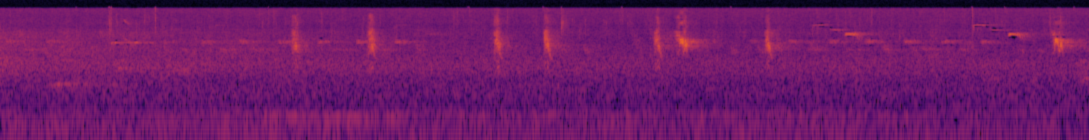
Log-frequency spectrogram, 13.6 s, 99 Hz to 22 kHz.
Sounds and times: constant rumble of main street 0.0 - 13.6
light rain almost mist 0.0 - 13.6

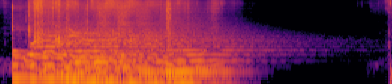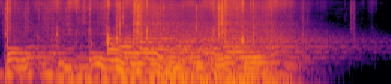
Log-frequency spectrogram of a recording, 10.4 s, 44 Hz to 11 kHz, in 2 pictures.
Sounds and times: Melodic Cracking Texture 0.2 - 3.2
Melodic Cracking Texture 5.3 - 10.3

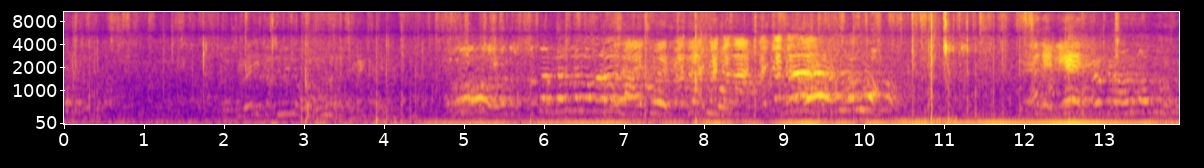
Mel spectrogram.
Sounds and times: ball 0.0 - 0.6
vehicles that happen about the playground 0.0 - 13.9
Players are listened shouting and encouraging between them 1.8 - 10.7
ball 2.8 - 13.2
Players are listened shouting and encouraging between them 11.9 - 13.9

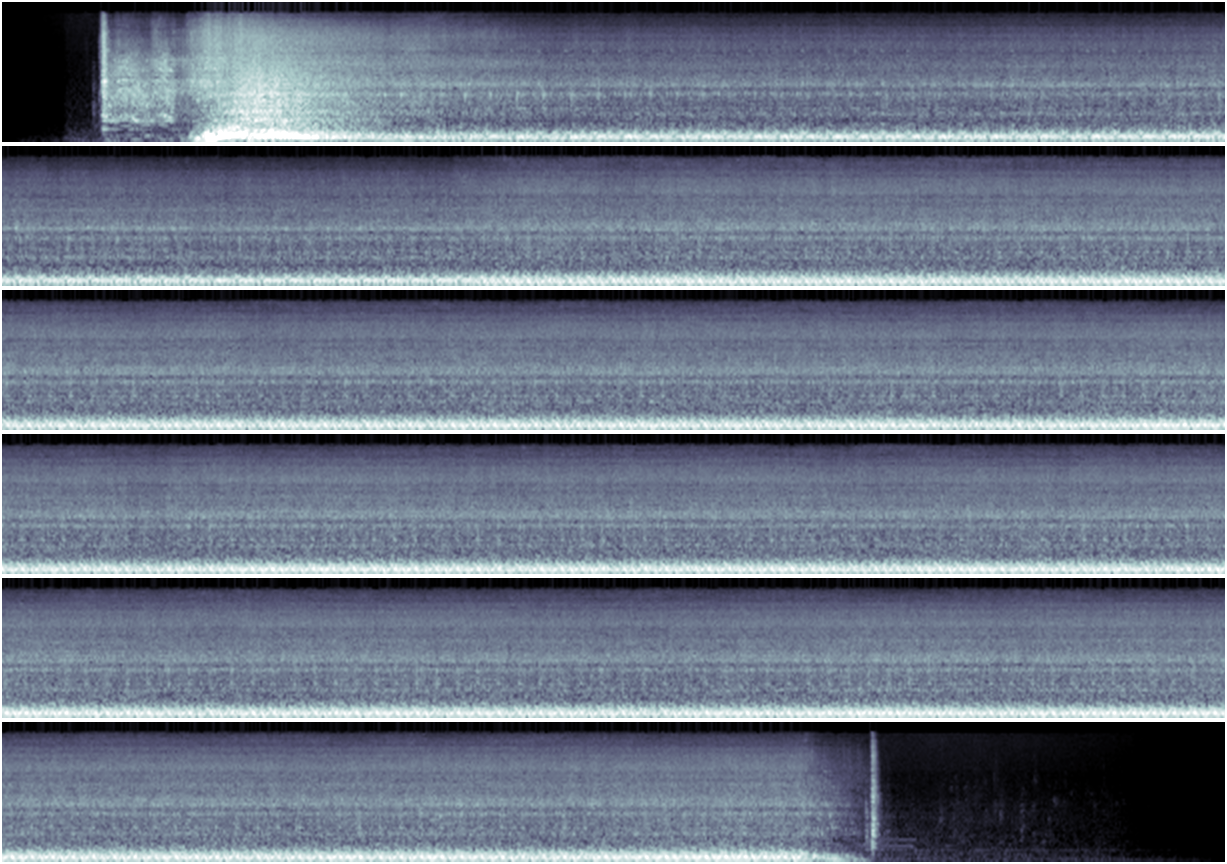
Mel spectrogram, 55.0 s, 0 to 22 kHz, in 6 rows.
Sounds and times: A car 0.4 - 53.6
engine shut down 0.8 - 52.5

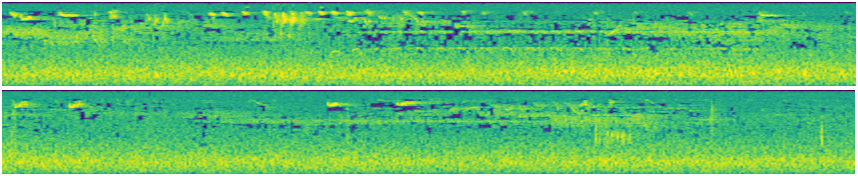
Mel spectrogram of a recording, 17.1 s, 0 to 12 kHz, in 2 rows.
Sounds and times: Blackbird 0.0 - 9.6
breeze on trees 0.0 - 17.0
Blackbird 10.5 - 15.7

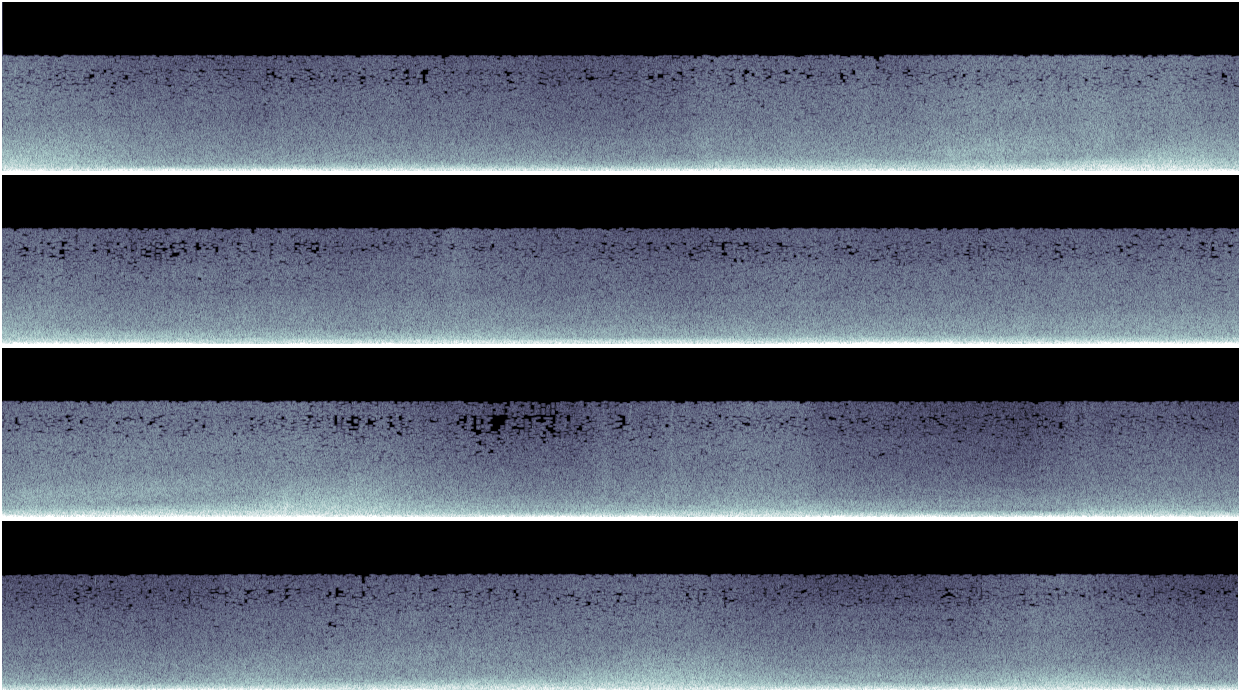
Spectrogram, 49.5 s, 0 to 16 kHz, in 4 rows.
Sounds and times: Waves 0.0 - 49.4

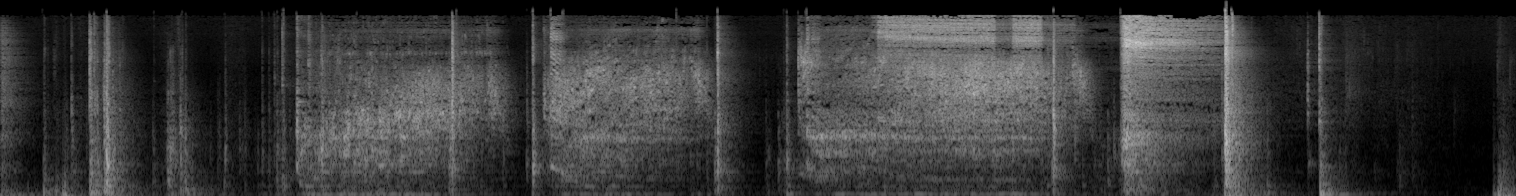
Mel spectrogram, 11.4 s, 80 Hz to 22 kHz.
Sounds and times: gas hiss 6.0 - 9.2

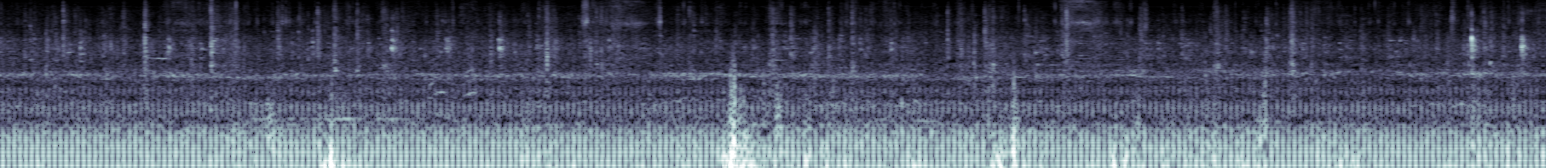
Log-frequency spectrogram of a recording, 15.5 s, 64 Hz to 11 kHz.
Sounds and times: wind 0.0 - 15.4
Yachts in the wind 1.3 - 15.4
voices 1.4 - 11.9

